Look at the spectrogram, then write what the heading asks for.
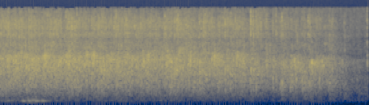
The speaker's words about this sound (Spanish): Vamos a aplaudir con ganas entonces.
